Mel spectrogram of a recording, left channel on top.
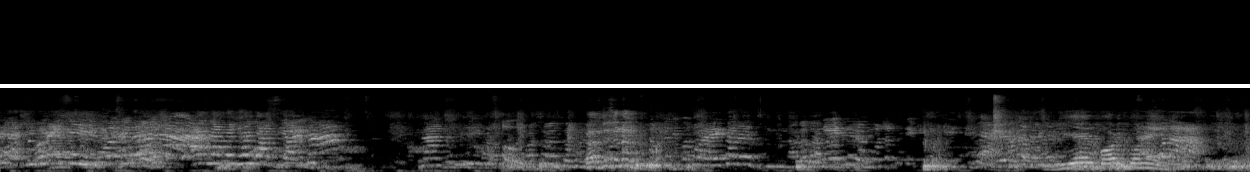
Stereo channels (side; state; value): left; silent; digital silence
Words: বিয়ের বর কোণে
